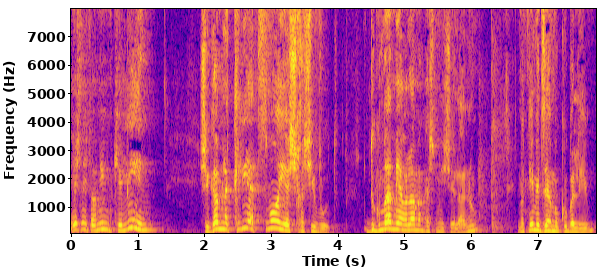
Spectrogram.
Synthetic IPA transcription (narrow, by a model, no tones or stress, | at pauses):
je̞ʃlifamimke̞lin | ʃe̞ɡamlakliat͡smo̞je̞ʃχaʃivut | duɡmameao̞lamhaɡaʃmiʃe̞lanunotnime̞tzeamekubalim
